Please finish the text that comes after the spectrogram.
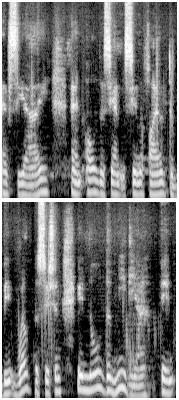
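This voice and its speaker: Slow, halting older man lecturing. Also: mid-range voice, fairly bright tone, rough recording. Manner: measured, halting, with restarts. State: losing his voice. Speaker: conference speaker. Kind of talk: formal conference lecture.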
